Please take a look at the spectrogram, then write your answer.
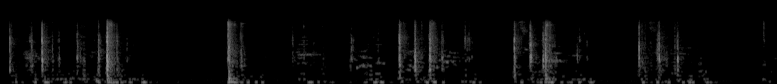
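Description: Keys clatter on a computer keyboard in quick bursts of typing separated by short pauses, close and fairly clear with no voices.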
